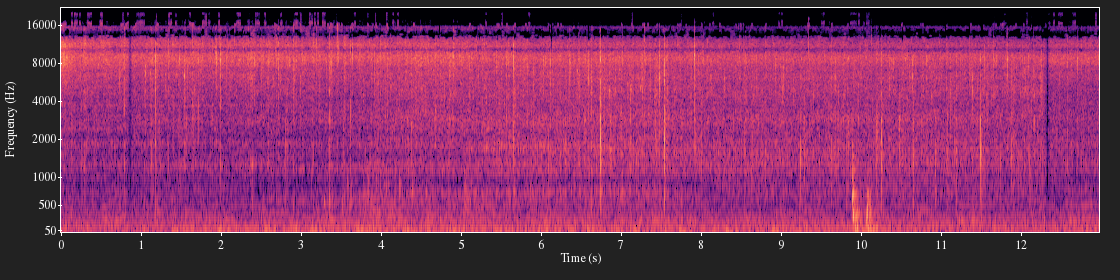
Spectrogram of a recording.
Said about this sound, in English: I'm just going to add my veggie chunks into the pot and allow this to saute for another 5 minutes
